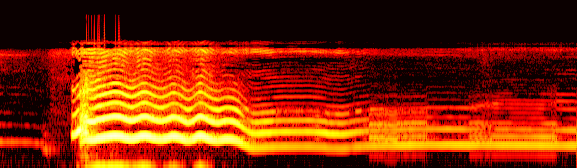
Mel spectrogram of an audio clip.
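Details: At home, a Boxer joins its owner in howling: a loud, strongly quavering howl with fast vibrato for over a second, then dropping into a lower, softer, steady tone held to the end.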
